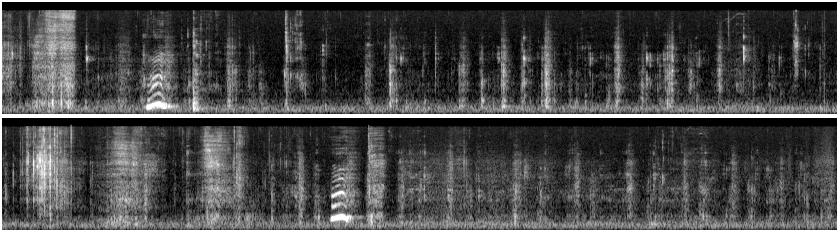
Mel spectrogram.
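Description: Close-up biting and chewing of a large, overstuffed vegan burger with potato chips in it: crunching with wet mouth clicks and smacks, and a few louder crunchy bites. Two brief hums, about a second and a half in and near twelve seconds.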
